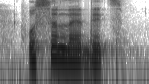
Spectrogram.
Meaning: 1. herring 2. topknot (hairstyle favored by Ukrainian Cossacks)
- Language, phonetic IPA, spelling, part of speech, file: Ukrainian, [ɔseˈɫɛdet͡sʲ], оселедець, noun, Uk-оселедець.ogg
